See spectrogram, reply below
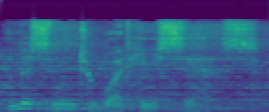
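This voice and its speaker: An actor playing the solemn, fatherly voice of God in a dramatised scripture recording, speaking in a measured way. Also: extremely low pitch, very animated, exaggerated voice. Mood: solemn, loving. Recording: echoing long reverb, music underneath. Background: music.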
